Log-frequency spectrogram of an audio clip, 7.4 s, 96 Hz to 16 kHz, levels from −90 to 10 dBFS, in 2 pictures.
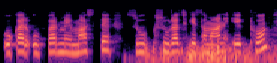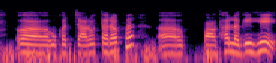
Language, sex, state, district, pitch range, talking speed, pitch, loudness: Chhattisgarhi, female, Chhattisgarh, Jashpur, 210-245 Hz, 155 wpm, 235 Hz, -18 LUFS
